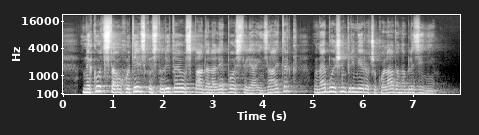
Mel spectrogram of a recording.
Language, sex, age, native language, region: Slovenian, male, 50-59, Slovenian, Savinja region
